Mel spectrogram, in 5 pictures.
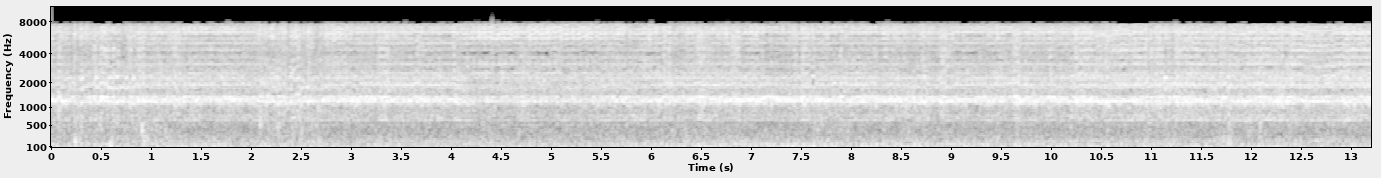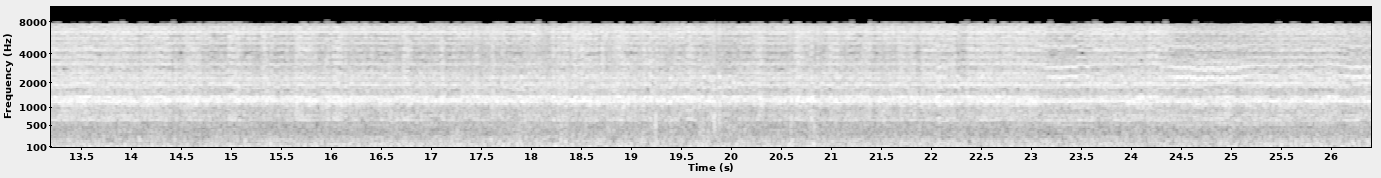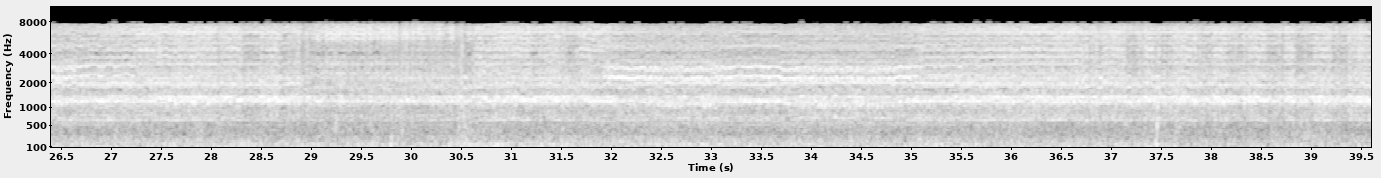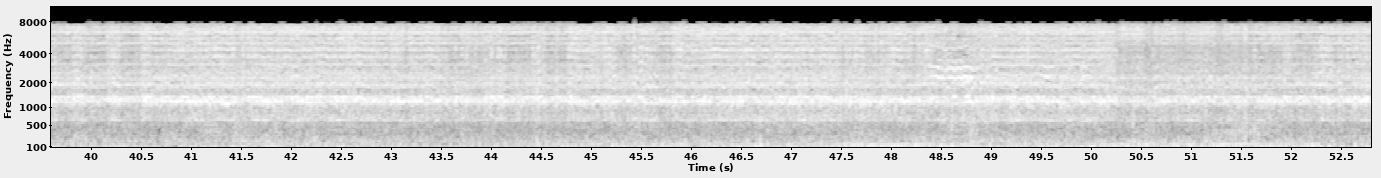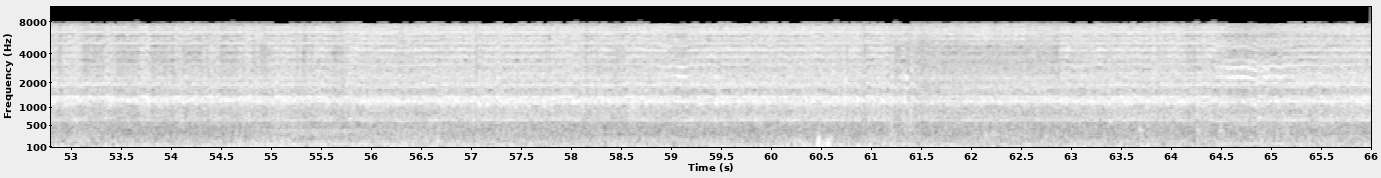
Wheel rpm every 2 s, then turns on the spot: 160, 170, 170, 170, 170, 170, 170, 170, 170, 170, 170, 160, 160, 170, 170, 170, 160, 160, 170, 170, 170, 170, 160, 170, 160, 170, 170, 170, 170, 170, 170, 160, 160.
none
